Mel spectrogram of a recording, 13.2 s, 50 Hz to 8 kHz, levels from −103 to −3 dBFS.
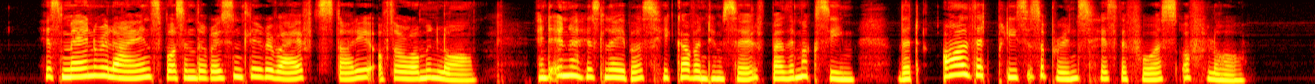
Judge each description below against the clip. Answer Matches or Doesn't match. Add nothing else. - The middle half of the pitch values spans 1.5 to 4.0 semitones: Matches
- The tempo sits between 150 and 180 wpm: Matches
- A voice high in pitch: Matches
